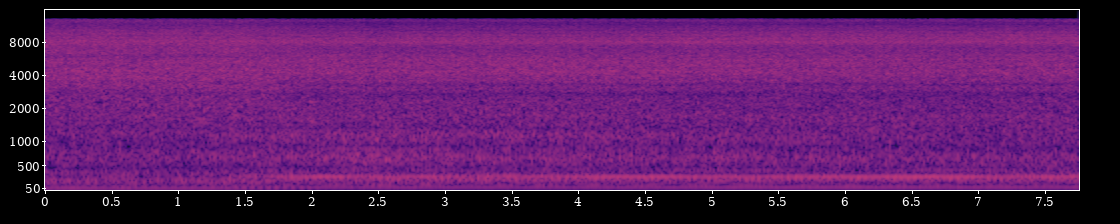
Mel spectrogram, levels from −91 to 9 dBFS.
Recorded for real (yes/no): yes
